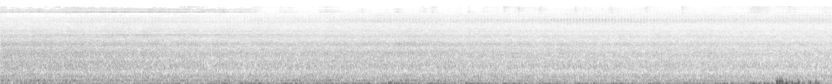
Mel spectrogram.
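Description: Freight train of tank cars rolling past on the rails, a steady low rumble of wagon wheels, with a brief louder thump near the end.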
